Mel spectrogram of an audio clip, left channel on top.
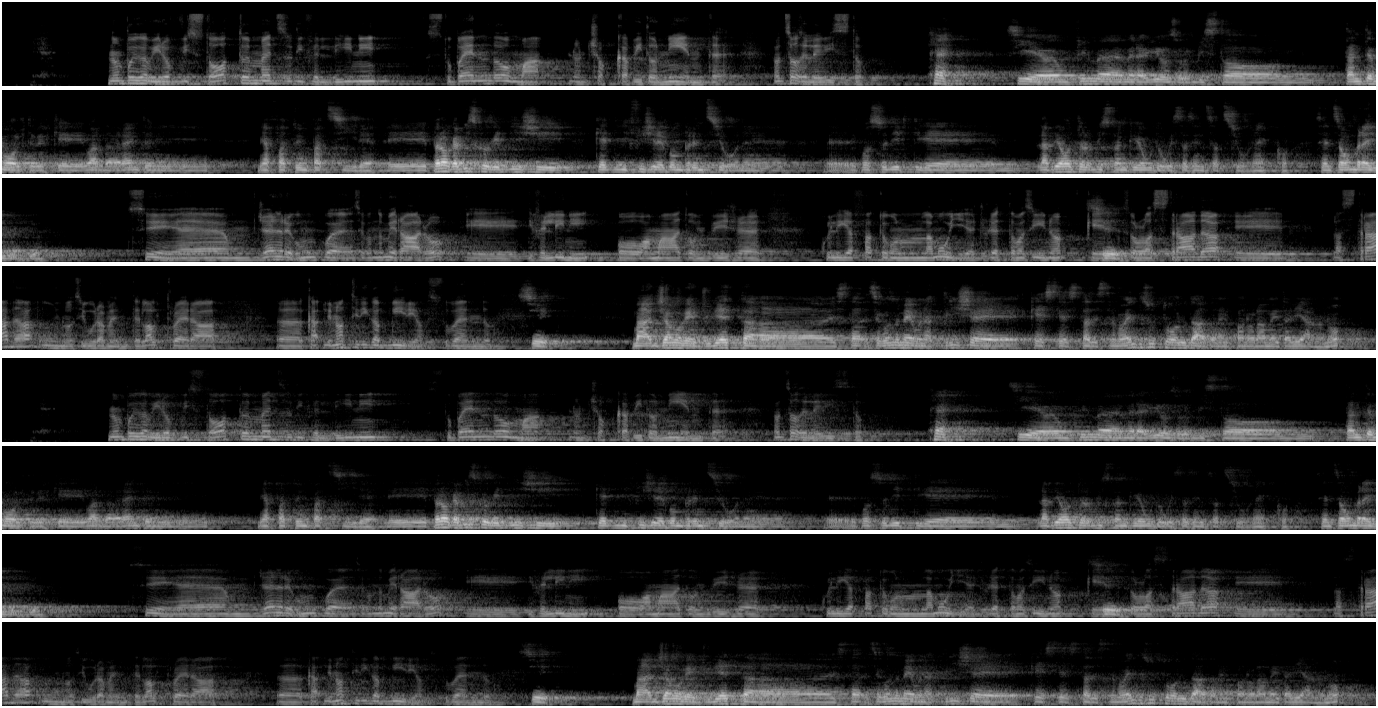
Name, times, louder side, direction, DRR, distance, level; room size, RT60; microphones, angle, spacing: voice 1, 1.1-3.8 4.2-8.6 28.7-33.4 33.6-40.4 40.8-46.4, left 2 dB, 60° left, 8 dB, 1.5 m, -33 dB
voice 2, 9.3-9.6 10.1-15.9 16.3-21.6 22.0-28.0 38.3-38.7 46.4-46.8 47.5-54.6, left 2 dB, 35° left, 4 dB, 1.2 m, -25 dB
27.0 x 21.5 x 8.9 m, 2.4 s
head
